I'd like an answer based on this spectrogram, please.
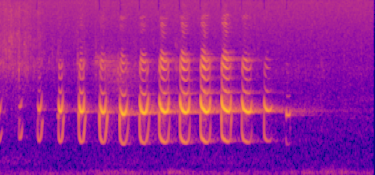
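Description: Mouth-blown turkey call giving a hen yelp series: about fourteen evenly spaced yelps, about four a second, each breaking from a higher to a lower pitch, growing louder toward the middle and fading out near the end. Hen yelping like this is used to call a gobbler in.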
